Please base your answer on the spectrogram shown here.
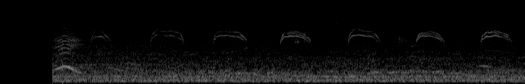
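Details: Captive Magellanic penguin chick at a zoo penguin exhibit in San Francisco, begging while its mother feeds it: a steady run of high, arched, squealing peeps about every half second over a low background hum.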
